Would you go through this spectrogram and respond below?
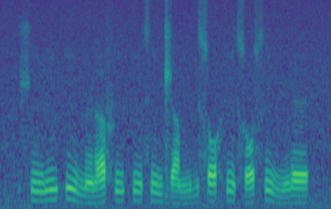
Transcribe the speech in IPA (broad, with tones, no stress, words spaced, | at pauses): ʃĩ˧jĩ˦kĩ˦˨ mɛ̃˨ɾa˨˦fĩ˦ kĩ˧sĩ˧d͡ʒa˨ mi˨˦sɔ˦ hĩ˦˨sɔ˨˦ sĩ˦˨ mĩ˨˦ɾɛ˦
